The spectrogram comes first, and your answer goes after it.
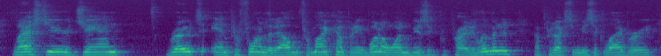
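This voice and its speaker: A man's voice: mid-range voice, mellow. A middle-aged or older man hosting an interview in a conversational style. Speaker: interview host.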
